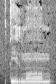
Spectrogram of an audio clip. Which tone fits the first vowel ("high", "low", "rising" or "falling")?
low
